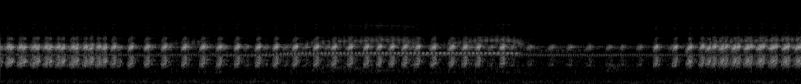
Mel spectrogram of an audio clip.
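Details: Pond tree frogs calling at night in mid-April, north-east Italy: quick, overlapping pulsed croaks that pause near five seconds then resume, accompanied by a level, unbroken mole cricket trill.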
